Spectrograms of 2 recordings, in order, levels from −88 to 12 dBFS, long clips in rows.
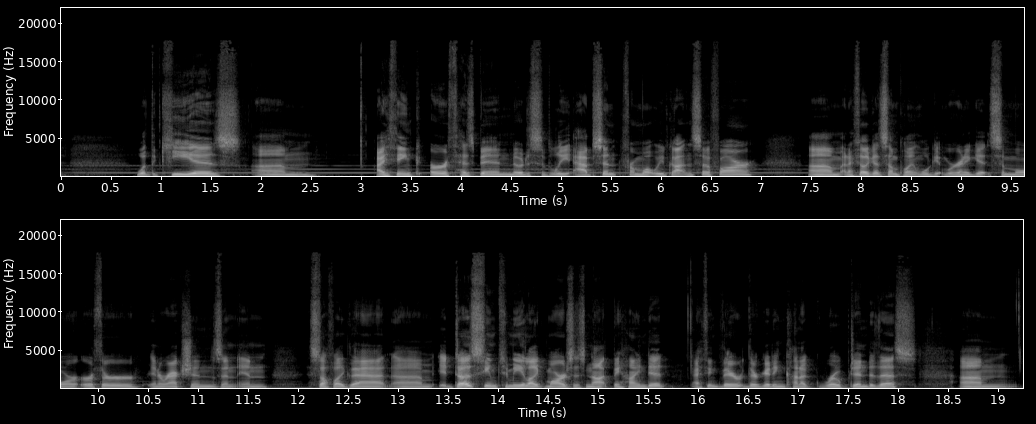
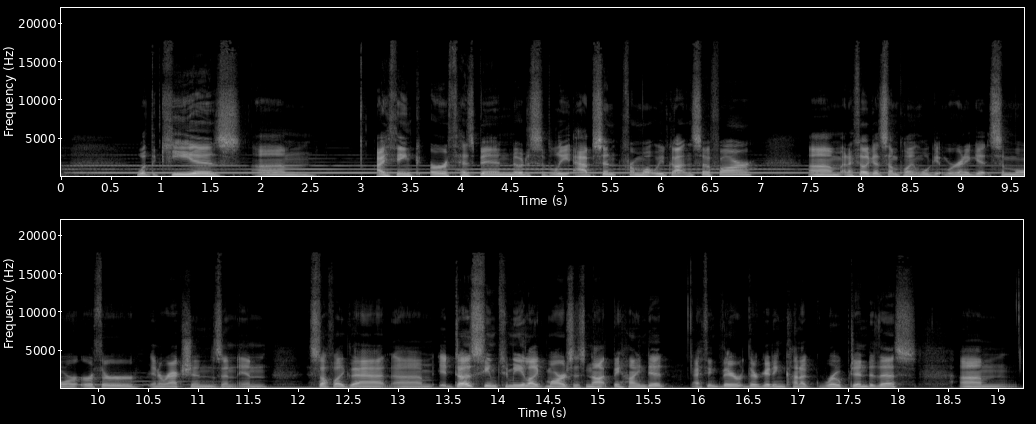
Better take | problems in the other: first | background music; loud; throughout; 9 dB below the speech; faint in the first

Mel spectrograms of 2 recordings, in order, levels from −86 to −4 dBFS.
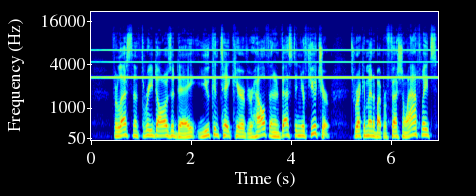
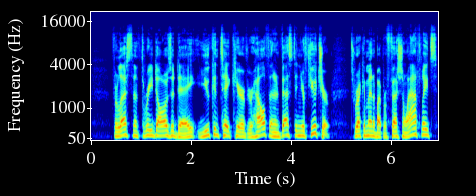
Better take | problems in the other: second | high-pitched whine; loud; throughout; 2.5 kHz, 6 dB below the speech

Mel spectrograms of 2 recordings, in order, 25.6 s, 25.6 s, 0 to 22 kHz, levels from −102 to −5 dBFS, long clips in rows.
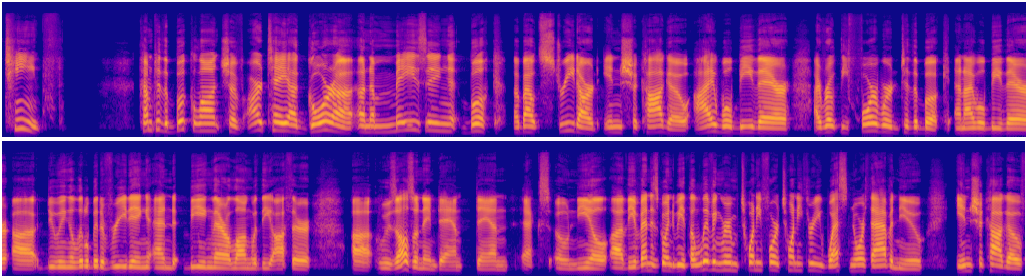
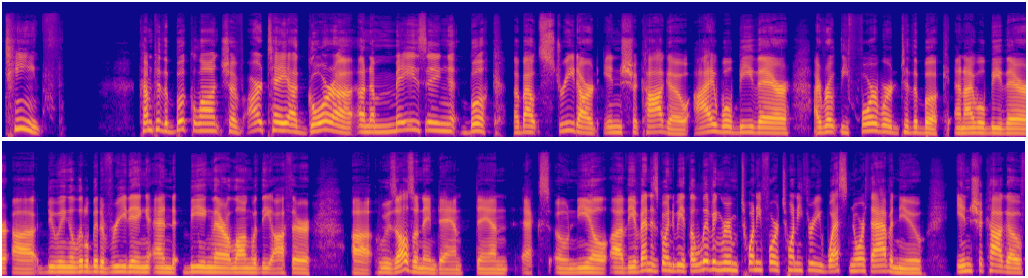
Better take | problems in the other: second | thin; somewhat; fading below 300 Hz

